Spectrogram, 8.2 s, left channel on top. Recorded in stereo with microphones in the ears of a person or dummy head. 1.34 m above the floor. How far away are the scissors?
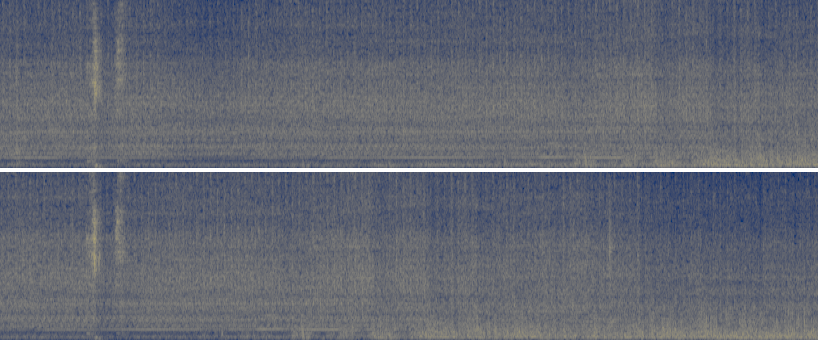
About 5.5 m.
